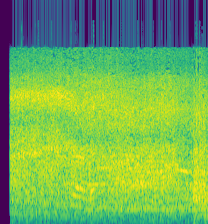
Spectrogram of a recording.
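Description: Heavy tanker lorry running close by as it turns, a steady loud noise, with voices mixed in.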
